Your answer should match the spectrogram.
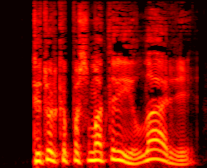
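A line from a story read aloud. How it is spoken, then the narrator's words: Exclaiming. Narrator (Russian): воскликнула Кэтрин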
